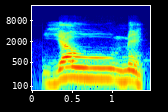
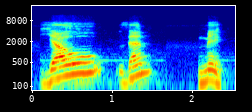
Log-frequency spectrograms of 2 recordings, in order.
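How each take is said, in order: First: Yaw me as one word, long first syllable; two syllables joined. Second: Yaw, then me, each set apart; two separate syllables. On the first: Teacher models the word, Yaw me run together slowly. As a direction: stretch Yaw and follow straight with short me. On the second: Teacher counts two syllables, yaw and me said apart. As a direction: punch a long yaw, pause, give a short me. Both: Shown as a demonstration. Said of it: "this is two syllables".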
